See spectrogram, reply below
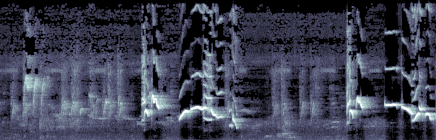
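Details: Oriental magpie-robin answering another magpie-robin: after a quiet start with faint distant chirps, loud looping whistles and downward slurs arrive in bursts, separated by a softer lower call and low hum.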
